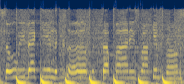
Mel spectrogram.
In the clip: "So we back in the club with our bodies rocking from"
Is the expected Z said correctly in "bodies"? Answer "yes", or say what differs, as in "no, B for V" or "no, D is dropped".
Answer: yes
